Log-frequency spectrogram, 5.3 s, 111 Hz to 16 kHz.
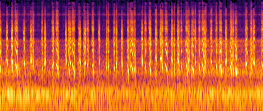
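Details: Nuthatches at the nest around 6:30 in the morning on May 25, close to fledging; fast, continuous chatter of harsh clipped notes in tight clusters, rising and falling in loudness, with a soft background rumble.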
